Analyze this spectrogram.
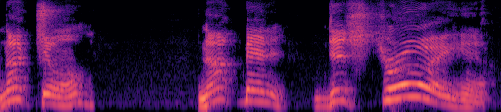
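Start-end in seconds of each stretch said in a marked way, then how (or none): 2.4-3.6 destroy stretched slowly and hammered, falling tune; stress on destroy. Shown as a demonstration. Preacher driving home the word destroy, slow and heavy. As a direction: lean the whole weight on destroy. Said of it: "Get that strong and underline that word, destroy".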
